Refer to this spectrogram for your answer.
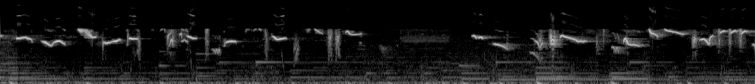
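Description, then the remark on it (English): An orchard oriole (Icterus spurius) sings a rapid, clear, somewhat robin-like whistled song of varied slurred notes, bursting in lively phrases with a brief pause midway, loud over a low background hum. “There's the clear, somewhat robin-like, whistling song of today's featured feathered friend, Icterus spurius, the orchard oriole.”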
